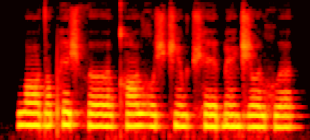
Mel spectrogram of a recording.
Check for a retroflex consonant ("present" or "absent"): absent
